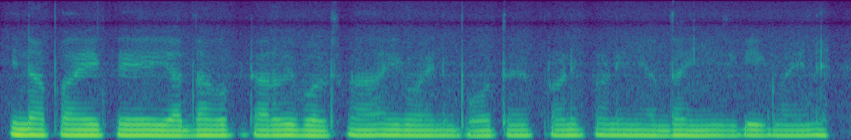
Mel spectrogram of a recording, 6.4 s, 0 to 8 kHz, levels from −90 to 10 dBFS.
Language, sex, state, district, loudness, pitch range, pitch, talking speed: Hindi, male, Rajasthan, Churu, -15 LUFS, 110-115 Hz, 110 Hz, 190 wpm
